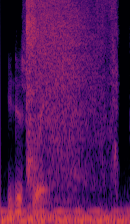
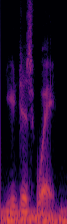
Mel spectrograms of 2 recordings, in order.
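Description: First: Slow, breathy whispered promise; a slow hushed whisper of ambition. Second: Said in the usual way. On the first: Shown as a demonstration. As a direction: whisper it like a secret threat.

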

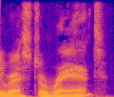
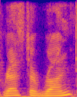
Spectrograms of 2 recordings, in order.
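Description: First: "restaurant" with a flat-A "rant" ending. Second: "restaurant" with a "runt" ending. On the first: Host asking if this is correct, "restaurant" as "resta-rant". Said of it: "Am I supposed to say". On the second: Co-host spelling out the ending, "restaurant" as "resta-runt". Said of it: "Runt, like R U N T at the end". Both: Shown as a demonstration.

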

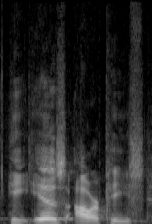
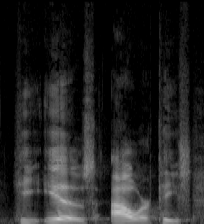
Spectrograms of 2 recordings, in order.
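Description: First: Slow, is pressed; he IS our peace; stress on is. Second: Is held long and slow; he IS our peace; stress on is. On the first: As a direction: repeat with weight on is. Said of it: "He doesn't merely offer it". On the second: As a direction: lean on is deliberately. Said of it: "That doesn't mean he merely offers peace". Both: Shown as a demonstration.

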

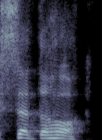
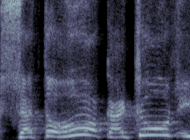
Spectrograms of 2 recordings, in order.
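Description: First: Said in the usual way. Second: High, impatient mock of the gruff fishing mentor; imitating Skip. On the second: Mentor snapping at a boy who missed the hookset, higher mock voice. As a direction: bark it like a frustrated captain at a kid. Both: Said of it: "in his voice".

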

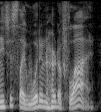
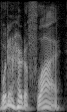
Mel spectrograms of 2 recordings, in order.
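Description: First: Higher-pitched fond dad, acted; gushing praise. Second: Higher-pitched questioning repeat; incredulous echo. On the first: Dad praising Carl to his son, gushing. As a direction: vouch for him earnestly. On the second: Retold or imitated. Son doubting dad's praise of Carl, incredulous. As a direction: throw the phrase back as a doubting question. Son echoes dad in disbelief.

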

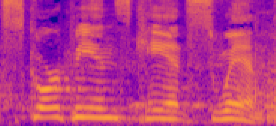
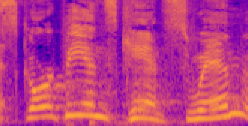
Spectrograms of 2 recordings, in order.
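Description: First: Slow, falling "Scorpions can't swim." as if it's the lesson; mock realization. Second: Slow, rising "Scorpions can't swim?" with mock disbelief; surprised question. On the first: Co-host pretending this is the parable's moral, slow knowing fall. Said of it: "I was just like, "I get it". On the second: Co-host interrupting the parable, slow disbelieving rise. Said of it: "What if that was all I took from it".

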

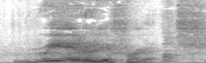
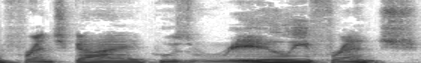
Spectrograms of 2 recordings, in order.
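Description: First: Slow, stretched "Really French" in a put-on voice; playful echo of the joke; echoed emphasis. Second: Slow, stretched "really French" in a put-on voice; mock Gallic emphasis on "really French"; drawn-out emphasis. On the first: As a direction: repeat "Really French" with a drawn-out mock flourish. Echoing the co-host's joke. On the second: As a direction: lean on "really" and savour "French". Mocking the one French character.

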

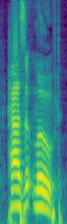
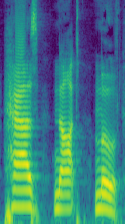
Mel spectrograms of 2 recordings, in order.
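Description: First: Said in the usual way. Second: HAS, NOT, MOVED slowly, each word set apart; emphatic restatement. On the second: Real, not acted.

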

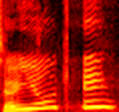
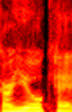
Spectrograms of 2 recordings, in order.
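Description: First: Very high, quieter tearful squeak; bawling wife. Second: Said in the usual way. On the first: Retold or imitated. Crying wife asking after her injured husband, bawling. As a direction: imitate a sobbing wife, pitched way up. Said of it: "And she's bawling". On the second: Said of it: "I'm like".

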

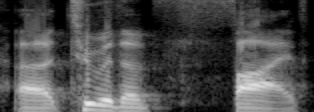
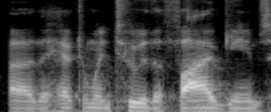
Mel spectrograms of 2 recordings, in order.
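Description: First: Two said slowly and loud with a falling tune; stress on two. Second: Said in the usual way. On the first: Real, not acted. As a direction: lean hard on two, slowly. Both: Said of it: "well, hold on, let's see".

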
